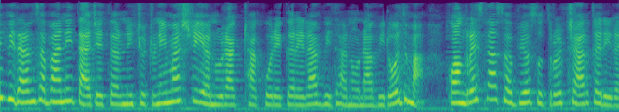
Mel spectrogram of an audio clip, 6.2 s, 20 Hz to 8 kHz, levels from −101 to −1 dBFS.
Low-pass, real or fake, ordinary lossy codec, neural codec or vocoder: 7.2 kHz; fake; AAC, 32 kbps; autoencoder, 48 kHz, 128 numbers a frame, DAC-VAE, trained on Japanese speech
